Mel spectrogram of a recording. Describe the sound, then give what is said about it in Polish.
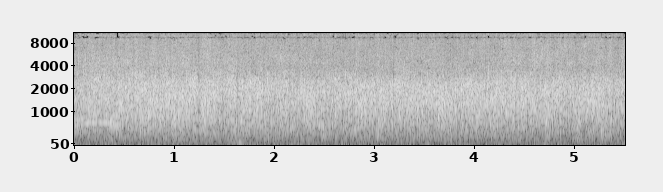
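A studio audience applauds, a dense, loud, steady wash of clapping that carries on through the whole clip without fading. “Gorące oklaski!”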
